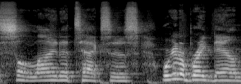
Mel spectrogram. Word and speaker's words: Celina: for all intensive purposes Selena Texas is one of Dallas's best suburbs what's that it's pronounced Salina I don't believe you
